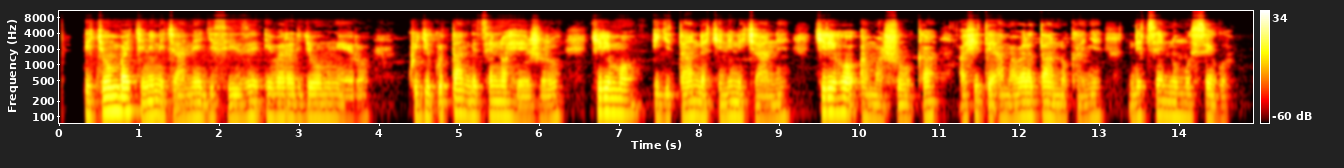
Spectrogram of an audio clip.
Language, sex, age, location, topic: Kinyarwanda, male, 36-49, Kigali, finance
